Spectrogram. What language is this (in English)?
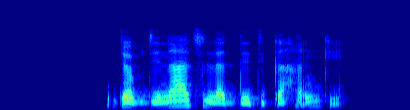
Adamawa Fulfulde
